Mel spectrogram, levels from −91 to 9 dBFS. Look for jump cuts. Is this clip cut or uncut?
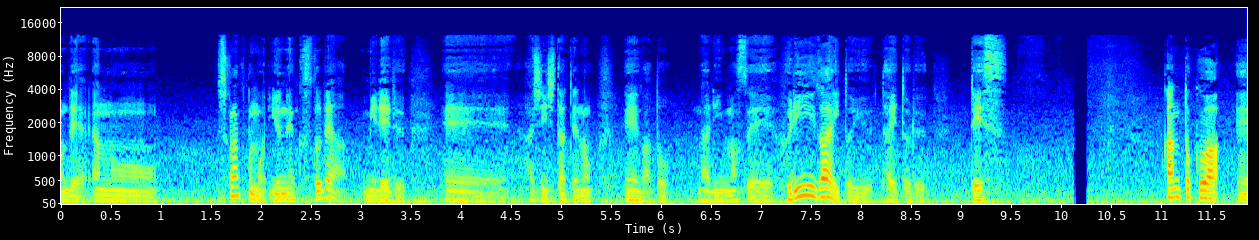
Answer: uncut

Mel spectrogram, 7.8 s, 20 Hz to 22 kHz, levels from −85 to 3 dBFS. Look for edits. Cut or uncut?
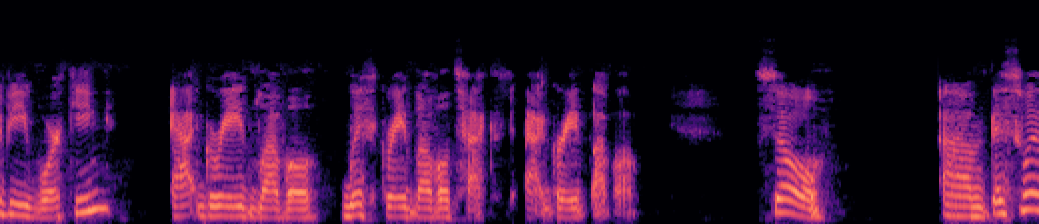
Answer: uncut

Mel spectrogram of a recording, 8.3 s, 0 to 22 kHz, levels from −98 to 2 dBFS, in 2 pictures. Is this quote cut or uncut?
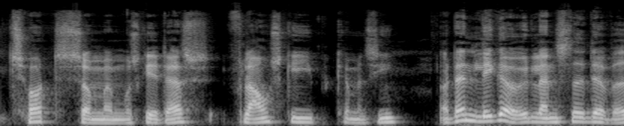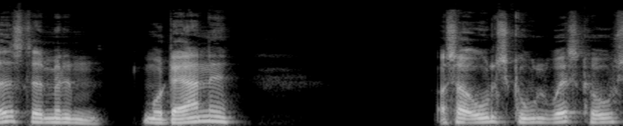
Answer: cut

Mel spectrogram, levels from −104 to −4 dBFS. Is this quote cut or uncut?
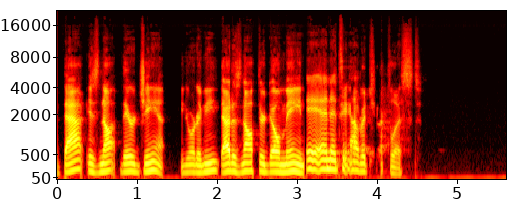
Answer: cut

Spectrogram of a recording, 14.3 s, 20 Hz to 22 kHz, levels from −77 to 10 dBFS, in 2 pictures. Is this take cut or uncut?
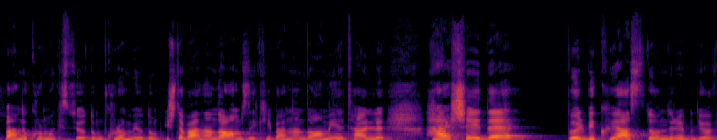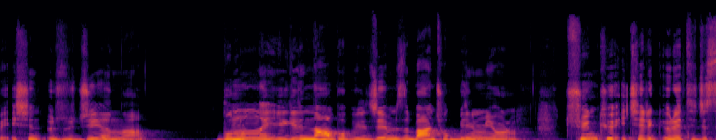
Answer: cut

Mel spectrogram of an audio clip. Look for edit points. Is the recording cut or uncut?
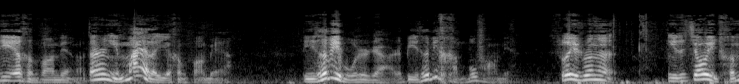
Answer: cut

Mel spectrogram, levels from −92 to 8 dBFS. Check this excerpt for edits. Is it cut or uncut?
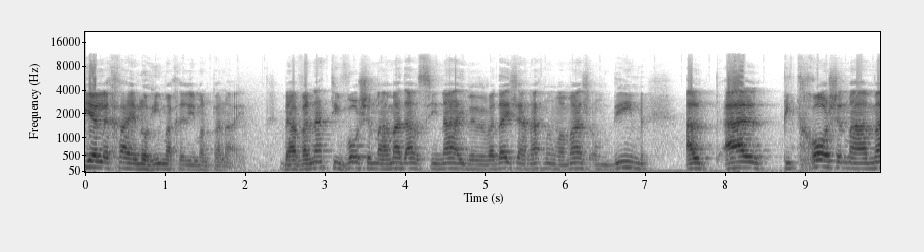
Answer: cut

